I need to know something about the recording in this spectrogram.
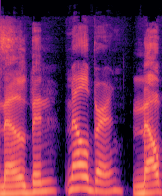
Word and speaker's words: Melbourne: And you moved to Melbourne. Melbourne? Yes. Melbourne. Whoa, that was such an American pronunciation.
